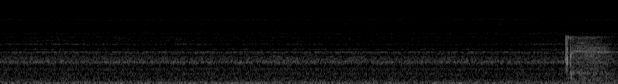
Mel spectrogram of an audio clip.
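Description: Faint steady hiss of an open audio channel with no distinct event. Near the end a radio loop keys up with a short burst just before a voice comes on.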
